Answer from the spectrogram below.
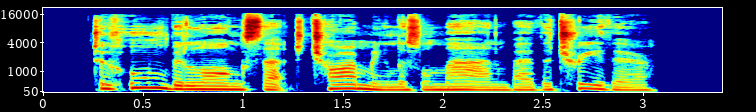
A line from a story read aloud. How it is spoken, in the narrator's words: exclaimed Maria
